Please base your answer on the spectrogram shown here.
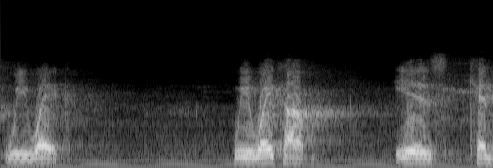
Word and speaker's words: viveka: v-i-v-e-k-a or we wake up an entire it's pronounced we wake we wake up is can be translated as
